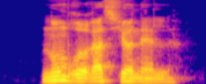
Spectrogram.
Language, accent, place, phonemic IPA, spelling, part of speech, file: French, France, Lyon, /nɔ̃.bʁə ʁa.sjɔ.nɛl/, nombre rationnel, noun, LL-Q150 (fra)-nombre rationnel.wav
- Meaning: rational number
